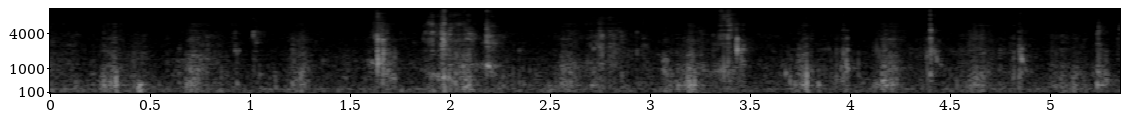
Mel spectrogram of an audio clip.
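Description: Mouths chewing food close to the microphone, with crisp crunches from bites of raw cucumber: an irregular scatter of small wet clicks and crunches.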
